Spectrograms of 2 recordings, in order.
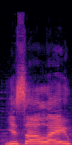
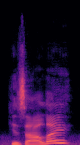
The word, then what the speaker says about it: Ysayle: dravanian can't quite say I've heard someone pronounce her name like that what did I say Yale it's Yale isn't it such contradictions aside our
